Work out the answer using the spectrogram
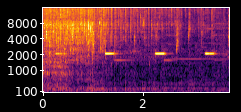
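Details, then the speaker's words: Samsung top-loader washing machine, repaired for not filling with water, door closed so fill proceeds (open door gives error code); steady hissing rush of water with a few short beeps; normal water fill. "but if I close the door it will proceed it will proceed the feeling of the water"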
